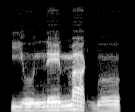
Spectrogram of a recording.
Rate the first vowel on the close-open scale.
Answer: close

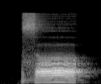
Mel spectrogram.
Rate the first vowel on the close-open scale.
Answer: mid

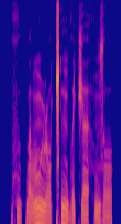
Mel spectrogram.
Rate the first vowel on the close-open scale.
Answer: open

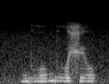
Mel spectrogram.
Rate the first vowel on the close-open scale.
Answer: close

